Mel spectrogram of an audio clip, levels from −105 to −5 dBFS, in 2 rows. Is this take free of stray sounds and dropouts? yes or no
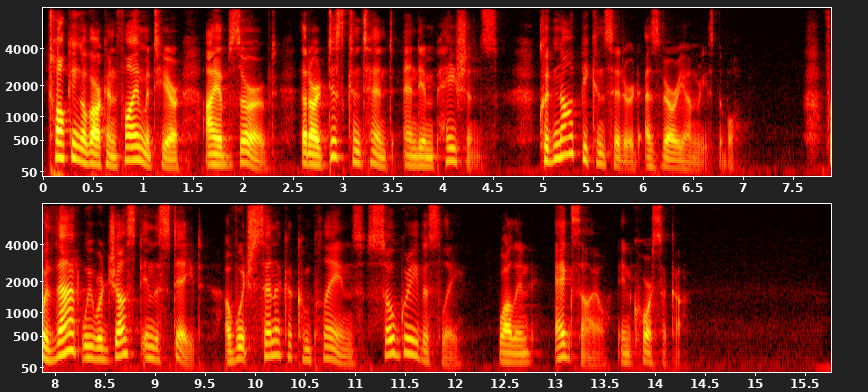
yes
